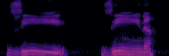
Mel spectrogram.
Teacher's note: And so that gives us a sound a at the end of the word. Okay, and za here is followed with a long ya.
